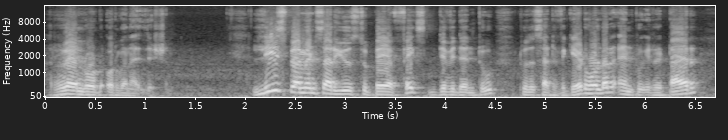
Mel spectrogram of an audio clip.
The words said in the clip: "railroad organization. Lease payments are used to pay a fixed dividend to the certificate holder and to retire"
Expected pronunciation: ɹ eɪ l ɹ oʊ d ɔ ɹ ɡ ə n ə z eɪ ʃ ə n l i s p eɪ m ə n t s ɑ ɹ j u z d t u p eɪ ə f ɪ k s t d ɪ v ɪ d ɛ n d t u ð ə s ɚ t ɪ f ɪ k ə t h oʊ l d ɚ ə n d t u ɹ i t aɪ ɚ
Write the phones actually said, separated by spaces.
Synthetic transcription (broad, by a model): ɹ eɪ l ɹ oʊ d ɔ ɹ ɡ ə n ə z eɪ ʃ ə n l i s p eɪ m ə n t s ɑ ɹ j u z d t u p eɪ ə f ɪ k s t d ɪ v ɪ d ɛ n d t u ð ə s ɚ t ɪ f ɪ k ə t h oʊ l d ɚ ə n d t u ɹ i t aɪ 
